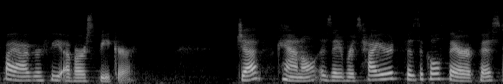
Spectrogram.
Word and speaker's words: Kannel: It is a pleasure to welcome author, educator, and historian Jeff Cannell. Correct. Yes. We did a little session on pronunciations before.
